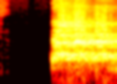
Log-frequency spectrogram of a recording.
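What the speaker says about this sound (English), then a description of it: "And those are my dogs greeting all of you." A dog barks loudly and close by, coming in abruptly after silence as one short, sharp burst.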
